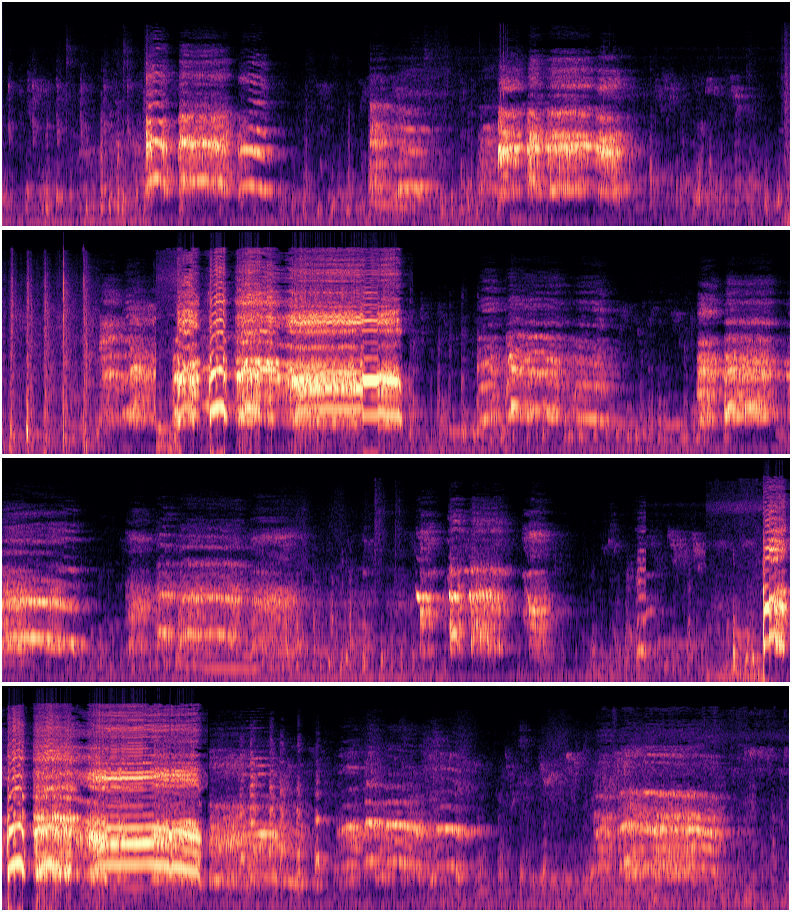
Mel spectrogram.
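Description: Roosters crowing one after another, with clucking between the crows. The loudest, longest crows come about a third of the way in and again past the three-quarter mark, and a quick run of clicks comes just before the first of them.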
